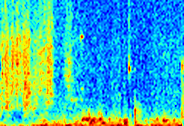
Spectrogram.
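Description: Near silence, with a faint brief rustle near the start and a few faint light ticks later: hands handling things over the painting.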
